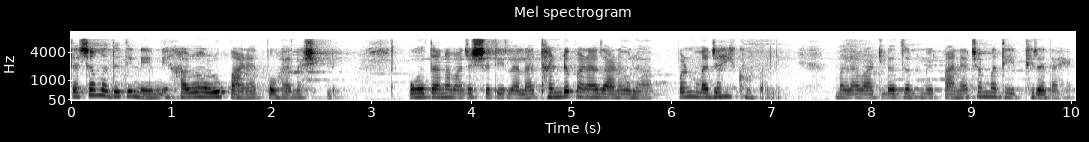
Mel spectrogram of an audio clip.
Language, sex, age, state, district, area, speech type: Marathi, female, 18-30, Maharashtra, Osmanabad, rural, spontaneous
